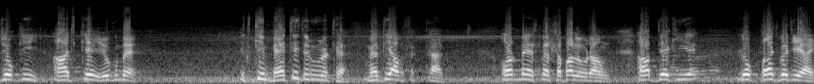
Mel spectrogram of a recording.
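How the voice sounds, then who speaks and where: A high-pitched male voice with ordinary pitch variation, over noticeable background noise. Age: 60s. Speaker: wellness group organizer. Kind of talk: interview. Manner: emphatic.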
